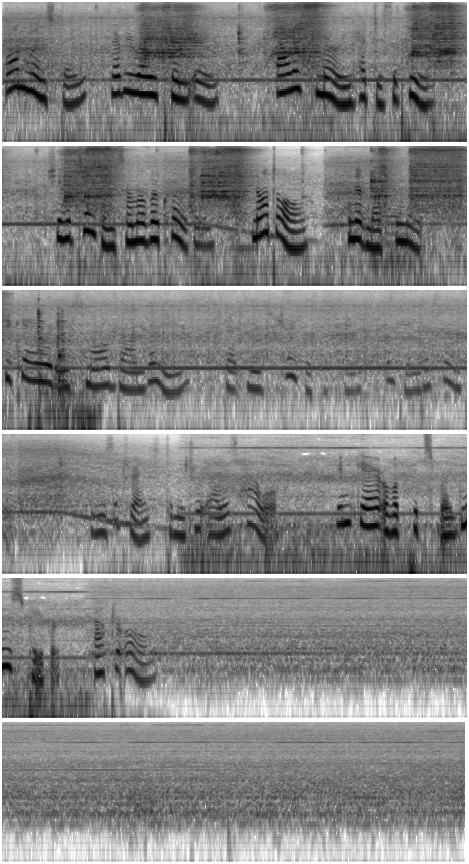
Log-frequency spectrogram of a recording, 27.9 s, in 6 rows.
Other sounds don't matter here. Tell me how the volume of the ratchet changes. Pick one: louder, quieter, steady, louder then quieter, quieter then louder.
steady.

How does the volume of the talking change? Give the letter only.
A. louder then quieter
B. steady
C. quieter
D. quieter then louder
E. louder
D.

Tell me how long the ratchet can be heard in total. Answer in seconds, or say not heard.
9 s.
